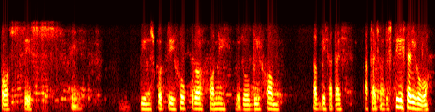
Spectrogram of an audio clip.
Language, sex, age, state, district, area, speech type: Assamese, male, 30-45, Assam, Goalpara, urban, conversation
